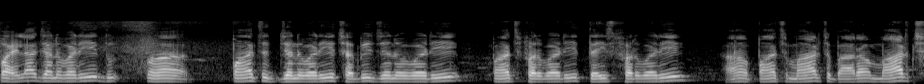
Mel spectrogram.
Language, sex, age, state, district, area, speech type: Hindi, male, 45-60, Bihar, Muzaffarpur, rural, spontaneous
